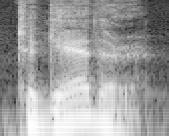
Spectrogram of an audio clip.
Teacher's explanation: I live 就是生活，这个不要念成 live，不是 live，要短的元音 itlive， I livetogether，不要念成 together，要念 together 那个 T-O-G-E-T-H-E-R 有个 R 结尾，所以在美式的发音呢要卷舌的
